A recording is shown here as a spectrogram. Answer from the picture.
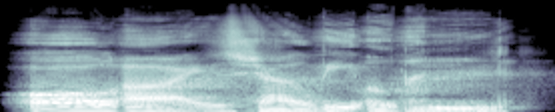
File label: Male Old God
